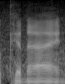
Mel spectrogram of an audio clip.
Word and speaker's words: Conine: Brett Kanine, C-O-N-I-N-E. It's spelled like the, Mr. Marlin, Jeff Conine. But Brett is not related, and his family pronounces the name differently.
